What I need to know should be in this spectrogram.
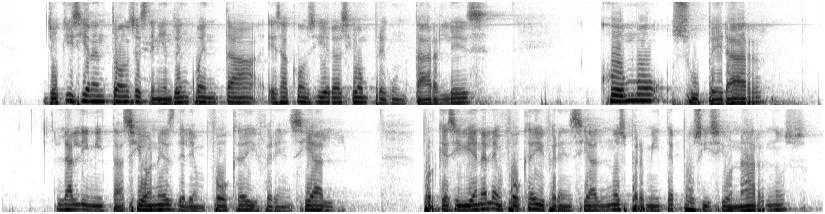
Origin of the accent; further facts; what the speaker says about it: Risaralda, Colombia; yo soy del departamento de Risaralda.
